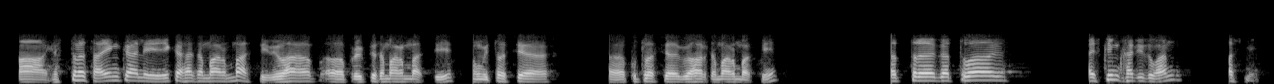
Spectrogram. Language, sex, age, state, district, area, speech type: Sanskrit, male, 60+, Karnataka, Dharwad, rural, conversation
